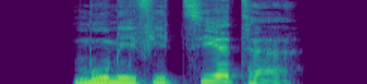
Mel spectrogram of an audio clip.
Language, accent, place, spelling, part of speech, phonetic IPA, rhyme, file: German, Germany, Berlin, mumifizierte, adjective / verb, [mumifiˈt͡siːɐ̯tə], -iːɐ̯tə, De-mumifizierte.ogg
- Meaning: inflection of mumifizieren: 1. first/third-person singular preterite 2. first/third-person singular subjunctive II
